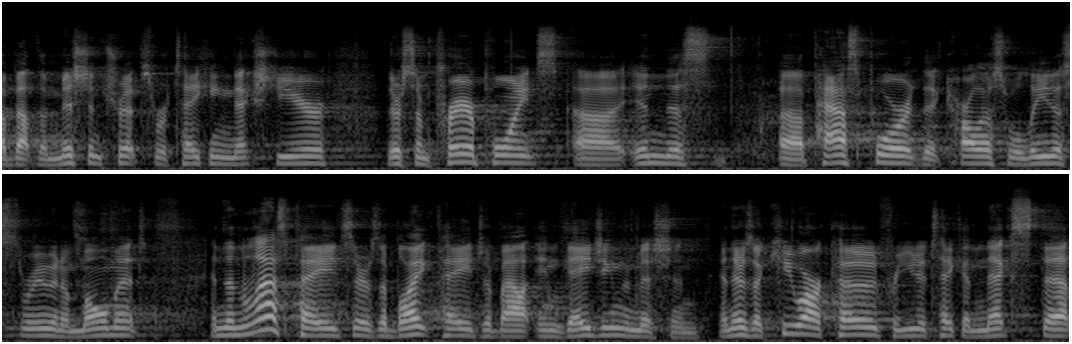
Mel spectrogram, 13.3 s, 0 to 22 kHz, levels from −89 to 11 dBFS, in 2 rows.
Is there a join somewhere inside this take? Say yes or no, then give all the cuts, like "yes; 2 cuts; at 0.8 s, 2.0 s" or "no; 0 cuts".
yes; 1 cut; at 11.1 s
